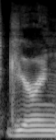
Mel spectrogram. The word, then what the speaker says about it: Gearing: That's gearing like gearing up is what I always say.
